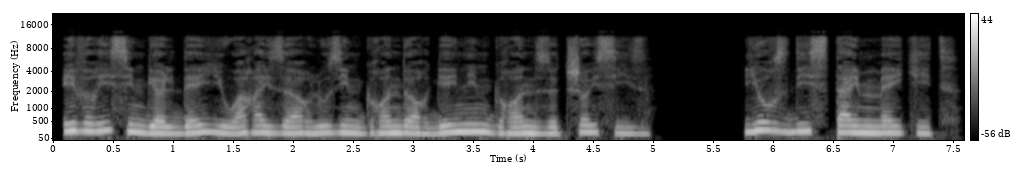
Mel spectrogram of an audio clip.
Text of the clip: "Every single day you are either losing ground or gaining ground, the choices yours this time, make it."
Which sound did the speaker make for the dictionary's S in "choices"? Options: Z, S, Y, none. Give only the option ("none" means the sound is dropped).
S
